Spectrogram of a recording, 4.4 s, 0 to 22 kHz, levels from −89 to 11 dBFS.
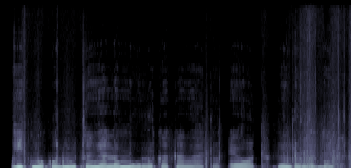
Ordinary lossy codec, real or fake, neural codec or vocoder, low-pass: none; fake; codec, 44.1 kHz, 1.7 kbps, Pupu-Codec; none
